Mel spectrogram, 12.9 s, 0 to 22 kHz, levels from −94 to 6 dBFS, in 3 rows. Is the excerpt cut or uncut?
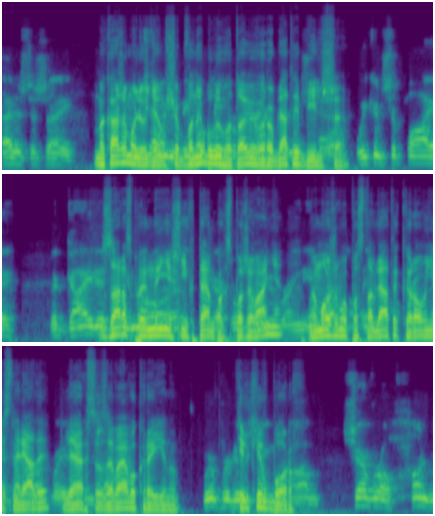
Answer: uncut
